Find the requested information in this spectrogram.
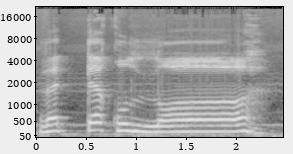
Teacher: قاف کو پر پڑھنا ہے اور اللہ کے نام کو بھی پر پڑھنا ہے کیونکہ اللہ کے نام سے پہلے پیش ہے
